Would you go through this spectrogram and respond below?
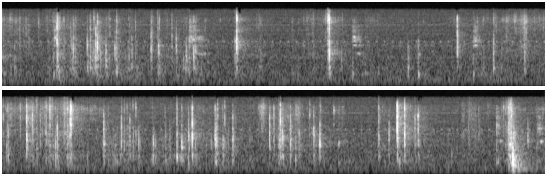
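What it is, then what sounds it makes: Plastic zip bag of toys being crinkled. Fingertips press and rub a clear plastic zip bag filled with plastic toys. The result is a steady run of quiet, sharp, bright crinkles with no low end, each dying away almost instantly.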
